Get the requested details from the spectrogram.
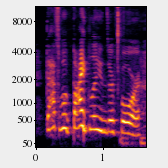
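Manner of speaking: acted-out, high-pitched, angry scolding scream. Retelling a road rage stop by another driver, imitating a man screaming. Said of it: "And he kept screaming at us".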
